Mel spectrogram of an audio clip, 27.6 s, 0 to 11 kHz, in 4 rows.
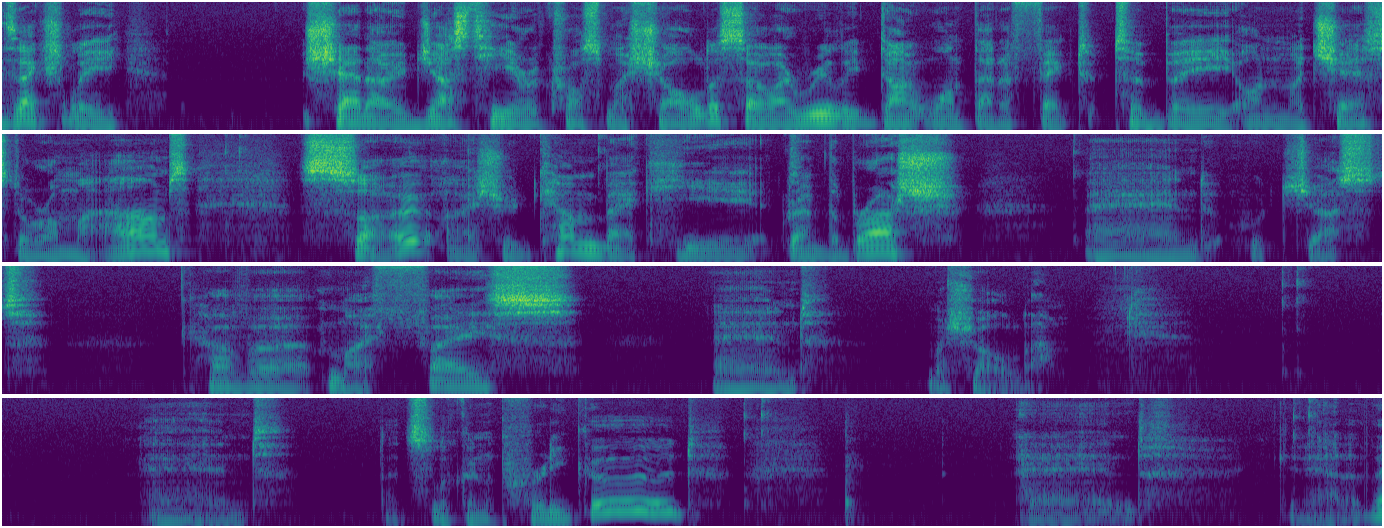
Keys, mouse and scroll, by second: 8.0 click, 9.3 click, 10.7 click, 12.3-18.7 drag, 20.2 click, 24.5 click, 27.2 click.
